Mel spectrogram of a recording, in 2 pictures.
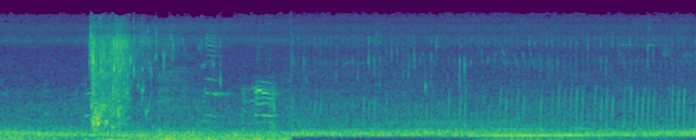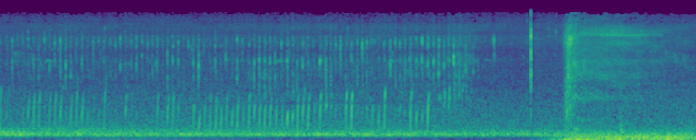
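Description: Water splashing as a released bass goes back into the lake, then fast, fine ticking as a Berkley Choppo topwater lure is cast and reeled in on a baitcasting reel, with another splash of water near the end.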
